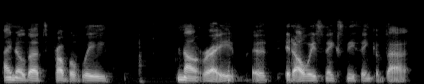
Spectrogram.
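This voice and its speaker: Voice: sits low, steady tone, normal speed, darkish tone, no room sound, dull audio. A person chatting casually as a panelist on a true-crime livestream. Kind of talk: casual group livestream chat.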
